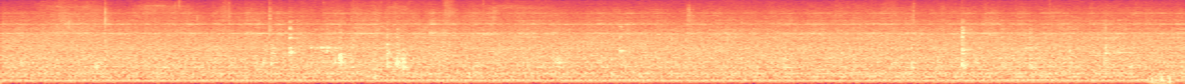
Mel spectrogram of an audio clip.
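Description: A potter's wheel hums steadily as it spins.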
